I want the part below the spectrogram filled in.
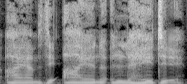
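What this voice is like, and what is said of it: Margaret Thatcher impression, drawn-out sentence endings. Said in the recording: “do a Margaret Thatcher impression ... she really sort of extends out the end of her sentence”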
